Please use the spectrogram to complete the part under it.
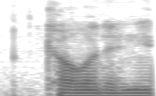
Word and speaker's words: Culloden: Culloden? – Culloden, yeah.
